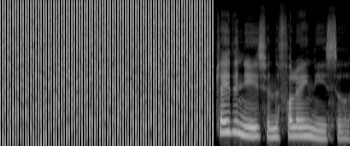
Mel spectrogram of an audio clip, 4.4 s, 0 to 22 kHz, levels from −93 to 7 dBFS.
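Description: Compressed stream played as audio runs from 0.00 to 2.71 s, ending just before "the news". The link carries an AC-3 stream that the receiving end treats as plain samples instead of decoding, so each coded frame comes out as a 4 ms blast of noise and then silence, 31.25 times per second. The result is harsh, very loud chattering static in place of the speech, and its pattern fits a 192 kbps AC-3 stream.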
